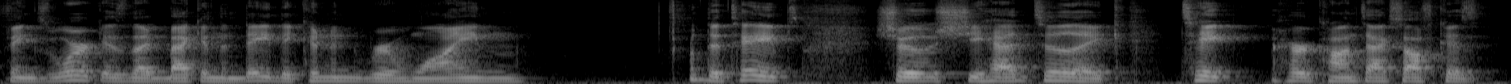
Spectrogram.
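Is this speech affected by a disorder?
No.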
